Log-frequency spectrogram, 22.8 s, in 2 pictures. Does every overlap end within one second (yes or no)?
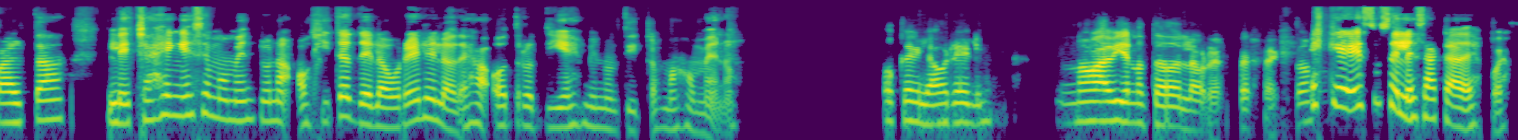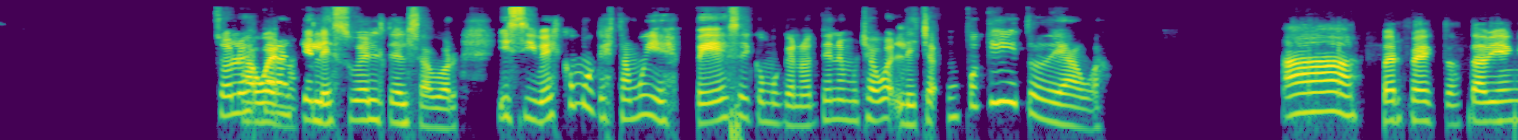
yes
